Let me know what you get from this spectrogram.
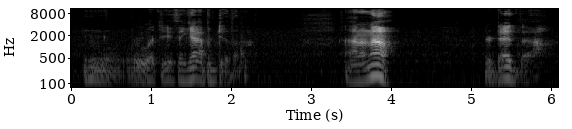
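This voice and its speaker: A man uses a raspy, put-on character voice with long, frequent pauses. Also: medium pitch for a man, moderate pace. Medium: actual play.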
